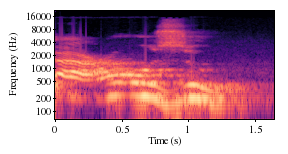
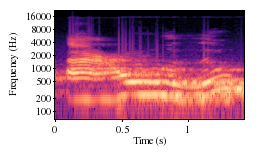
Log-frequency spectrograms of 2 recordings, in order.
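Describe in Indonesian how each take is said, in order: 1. Huruf tengah bunyinya seperti z yang berdengung. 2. Huruf tengah bunyinya seperti th pada 'this'. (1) "ketika lidahnya kita turunin ke bawah dia jadi a'udzu" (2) "kalau misalkan lidahnya kita keluarkan maka akan keluar a'udzu"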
